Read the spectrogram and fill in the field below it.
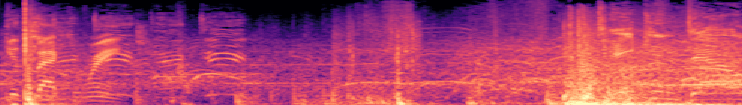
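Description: Punches land on a body with heavy thuds.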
